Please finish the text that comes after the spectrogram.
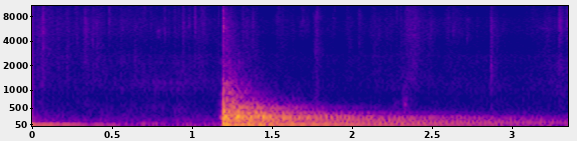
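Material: Sheet steel.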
